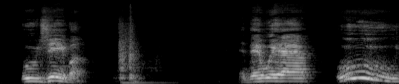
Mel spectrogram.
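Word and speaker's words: Ujima: determination I keep drifting uima uima u j i m a which is collective work and responsibility and it's pronounced U that U is oo o g ma you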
